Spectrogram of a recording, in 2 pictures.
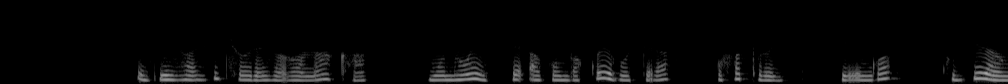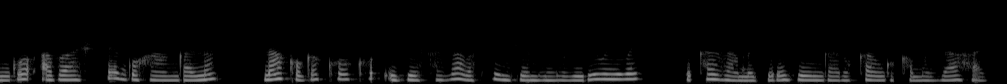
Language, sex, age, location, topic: Kinyarwanda, female, 25-35, Kigali, health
